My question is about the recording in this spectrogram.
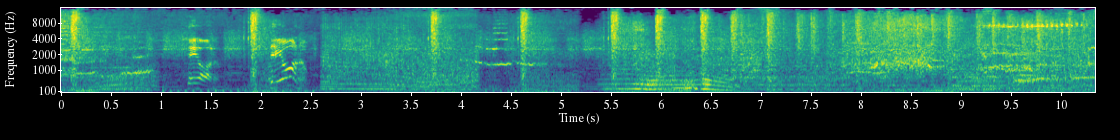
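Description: Film car-chase sound mix: car engines revving and tyres squealing over the score music. The squeals come about one to two seconds in, and near the middle a vehicle rushes past with a falling pitch.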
